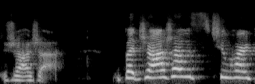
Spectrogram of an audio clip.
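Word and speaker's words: Zsa Zsa: I love Zaza Gabor I was pronouncing her name wrong for years and years and years thinking that was her name and so when it came to like finding names for my daughter the first name on the list was Zaza but I didn't realize her name's actually pronounced jaaja but Jaa was too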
